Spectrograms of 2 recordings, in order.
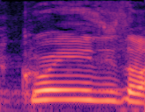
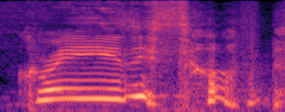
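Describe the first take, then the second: First: Said in the usual way. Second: Laughing. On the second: Real, not acted. Laughs at the idea.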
